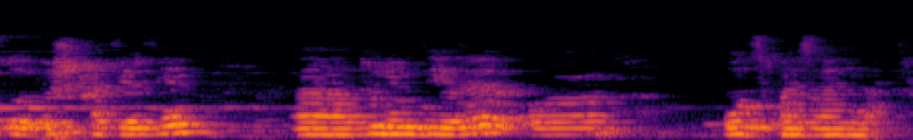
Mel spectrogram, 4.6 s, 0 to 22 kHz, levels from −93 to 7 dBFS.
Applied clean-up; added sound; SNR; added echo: classical method WPE with log-MMSE.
